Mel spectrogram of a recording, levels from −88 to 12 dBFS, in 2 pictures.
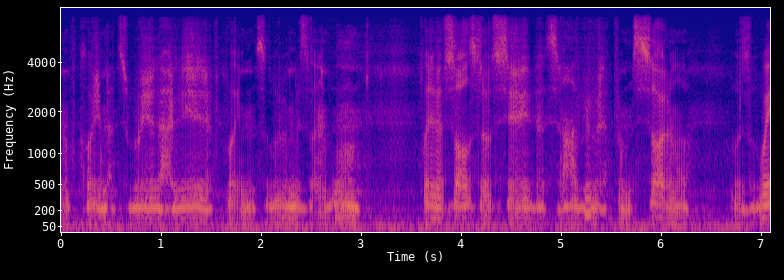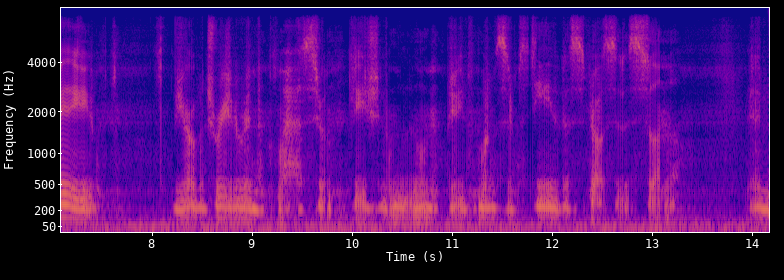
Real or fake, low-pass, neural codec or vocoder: fake; 7.2 kHz; autoencoder, 22.05 kHz, a latent of 192 numbers a frame, VITS, trained on many speakers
